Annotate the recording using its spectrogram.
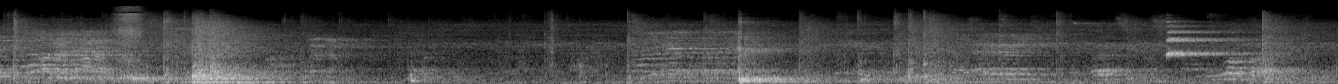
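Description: Balls thud and bounce on a wooden floor in a large echoing hall.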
